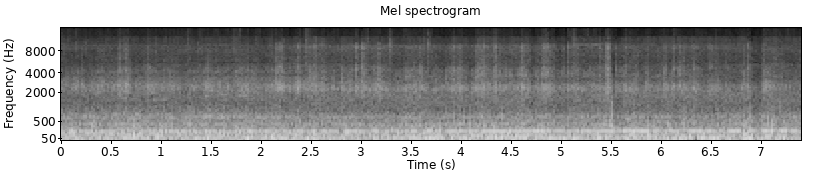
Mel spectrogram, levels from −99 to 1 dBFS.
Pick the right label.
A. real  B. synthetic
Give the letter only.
A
